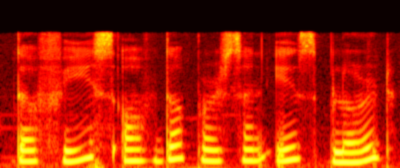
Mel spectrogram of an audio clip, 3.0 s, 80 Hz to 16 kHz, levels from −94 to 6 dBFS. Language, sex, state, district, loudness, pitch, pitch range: English, female, Assam, Kamrup Metropolitan, -15 LUFS, 240 Hz, 235-270 Hz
